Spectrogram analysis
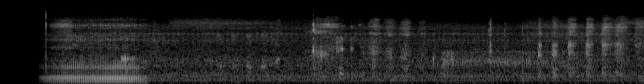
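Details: Adult man (a father) snoring: one loud, rattling, pitched snore on a breath in, then quieter breathing against room noise.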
